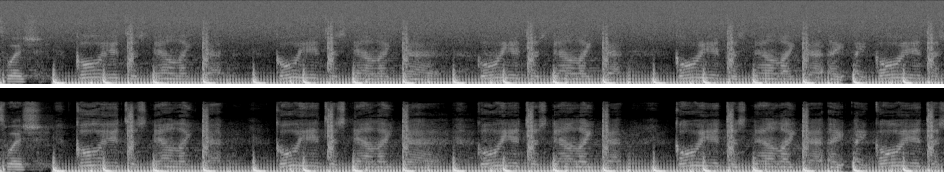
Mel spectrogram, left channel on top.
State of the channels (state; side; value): noise; left; hiss, 7 dB below the sound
